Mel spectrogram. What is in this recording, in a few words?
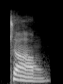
"torr", Indian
